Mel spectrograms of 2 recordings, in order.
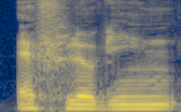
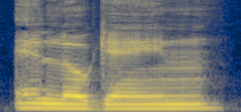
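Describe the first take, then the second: First: It uses a modern Greek pronunciation. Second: It uses an ancient Greek pronunciation. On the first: "if you want to speak modern Greek or church Greek" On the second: "to speak well in Greek"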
